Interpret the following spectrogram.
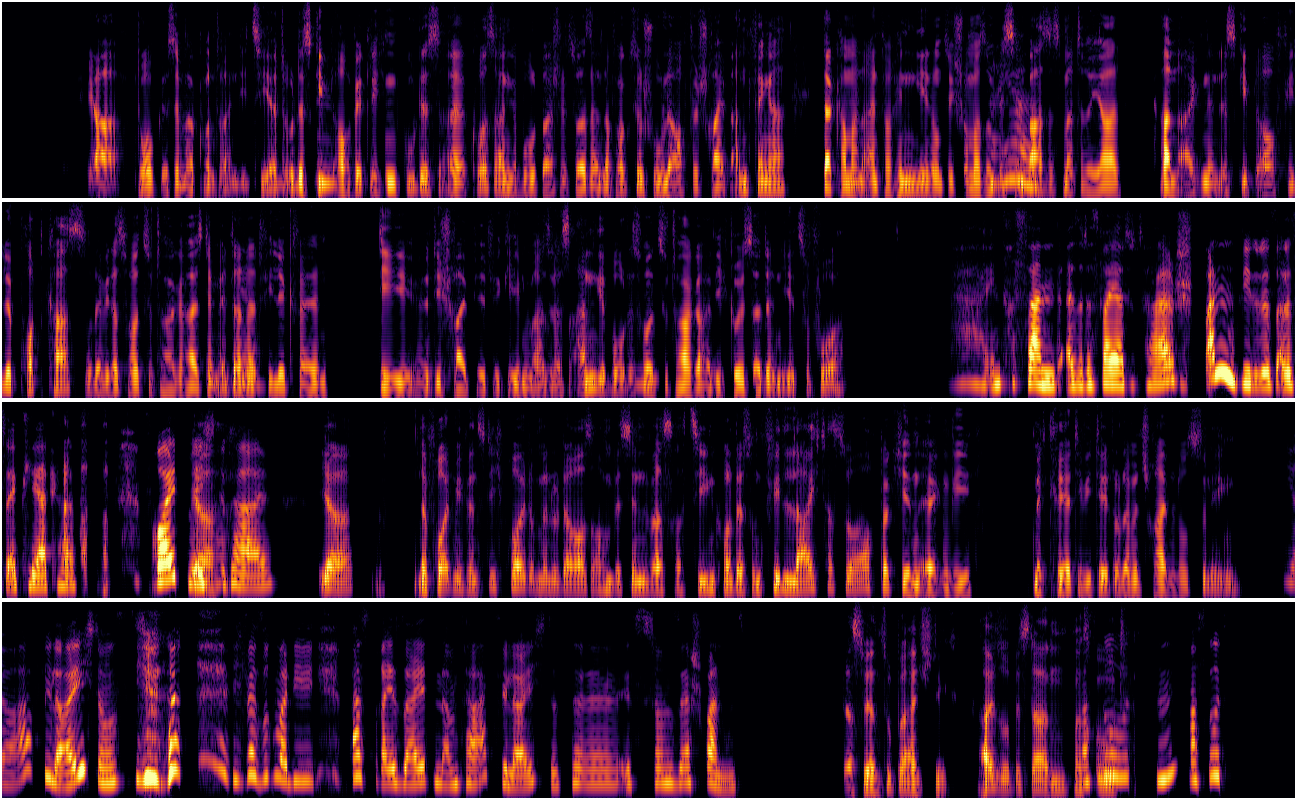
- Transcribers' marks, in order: stressed: "spannend"; chuckle; joyful: "Freut mich total"; stressed: "vielleicht"; unintelligible speech; laughing while speaking: "ja"
- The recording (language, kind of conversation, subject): German, podcast, Wie entwickelst du kreative Gewohnheiten im Alltag?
